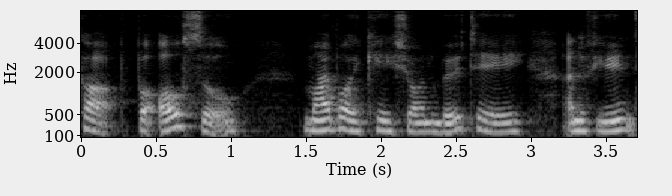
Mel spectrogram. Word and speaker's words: Kayshon Boutte: But also, my boy Kayshon Boutte.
